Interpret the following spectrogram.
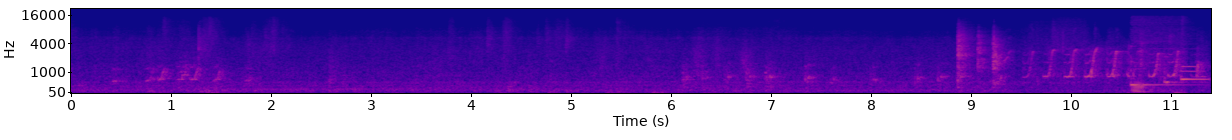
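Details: Household guinea pig of about 1 kg calling loudly to beg while eating grass; quiet munching and rustle give way to bursts of rapid repeated high squeaks, loudest in the final seconds along with a bump.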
